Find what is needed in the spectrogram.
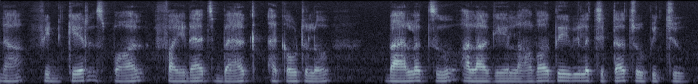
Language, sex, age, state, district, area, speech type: Telugu, male, 60+, Andhra Pradesh, Konaseema, rural, read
